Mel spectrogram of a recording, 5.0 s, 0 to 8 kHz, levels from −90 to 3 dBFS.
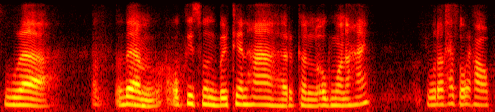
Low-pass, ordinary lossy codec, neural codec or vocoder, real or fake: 7.2 kHz; Opus, 16 kbps; codec, 16 kHz, about 1 kbps, DyCAST, with the encoder's durations; fake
